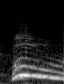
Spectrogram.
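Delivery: high, loud "woo"; whoop. Real, not acted. Reader reacting to the cards, loud high whoop.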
